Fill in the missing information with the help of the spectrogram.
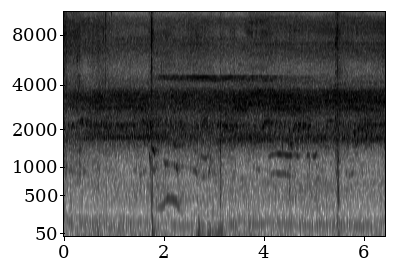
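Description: Steady high-pitched drone of an insect chorus, with a few sharp knocks about two and five and a half seconds in.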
